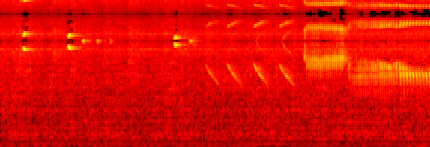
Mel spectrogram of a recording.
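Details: A pet canary's song, softly heard: a few sharp high chips, a series of quick down-slurred whistles, then a harsh buzzy trill.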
